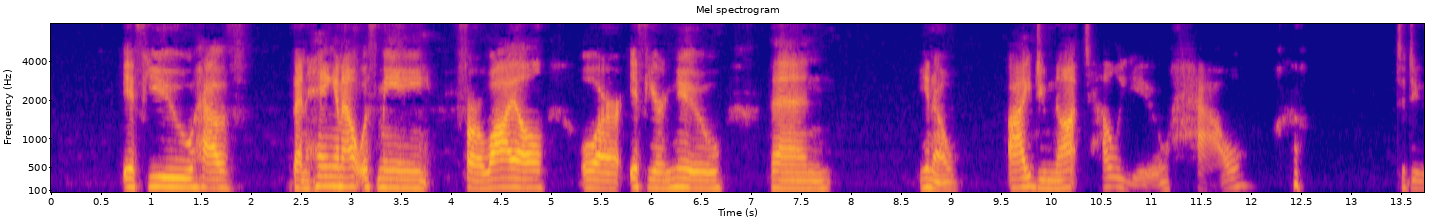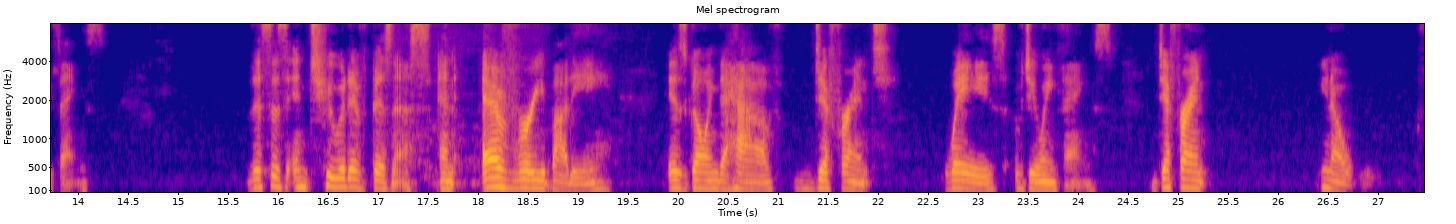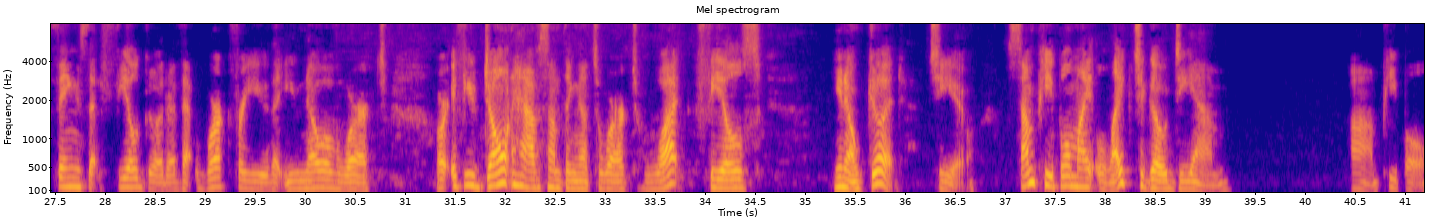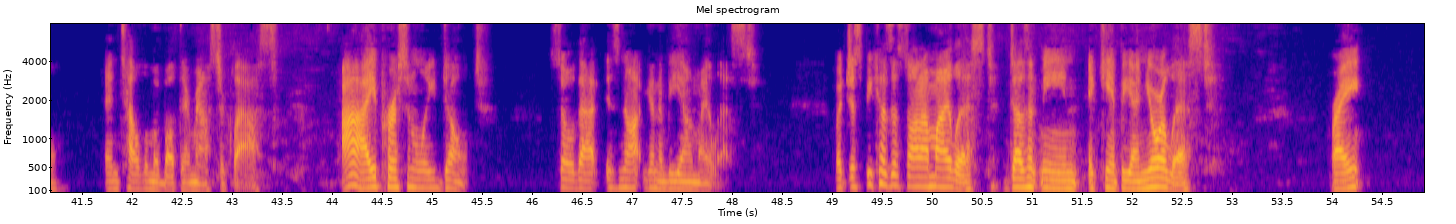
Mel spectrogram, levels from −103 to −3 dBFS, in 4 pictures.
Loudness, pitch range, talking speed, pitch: -23 LUFS, 130-160 Hz, 130 wpm, 145 Hz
